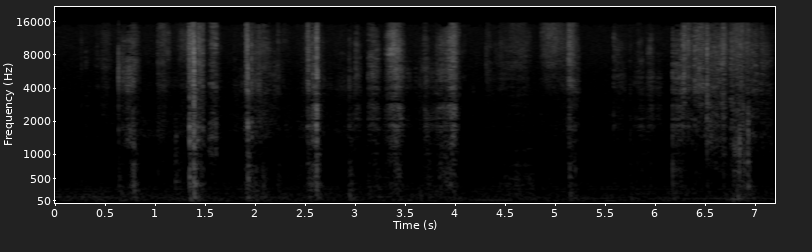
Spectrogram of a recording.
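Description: Washi tape being torn and pressed onto a sheet of paper: a string of short, papery scratches and rustles about a second apart, with a longer rustle near the end.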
